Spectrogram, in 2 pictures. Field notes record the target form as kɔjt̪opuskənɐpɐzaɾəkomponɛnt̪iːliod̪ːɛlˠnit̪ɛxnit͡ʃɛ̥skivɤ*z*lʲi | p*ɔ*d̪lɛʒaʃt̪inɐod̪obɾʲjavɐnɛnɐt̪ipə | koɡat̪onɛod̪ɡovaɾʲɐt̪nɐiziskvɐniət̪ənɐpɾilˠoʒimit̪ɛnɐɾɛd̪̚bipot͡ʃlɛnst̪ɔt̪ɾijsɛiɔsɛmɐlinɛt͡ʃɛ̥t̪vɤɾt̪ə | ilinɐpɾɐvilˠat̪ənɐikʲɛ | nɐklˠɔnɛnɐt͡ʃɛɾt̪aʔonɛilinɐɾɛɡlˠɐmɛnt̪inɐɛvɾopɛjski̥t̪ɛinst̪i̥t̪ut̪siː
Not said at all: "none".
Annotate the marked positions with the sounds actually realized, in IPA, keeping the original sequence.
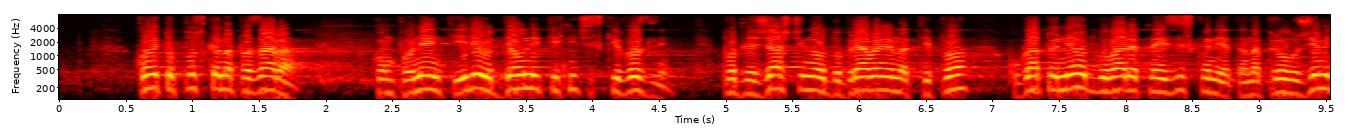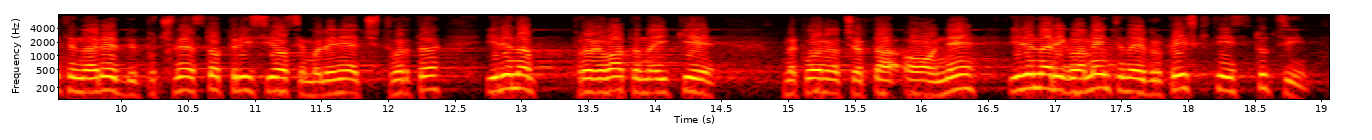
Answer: z, o

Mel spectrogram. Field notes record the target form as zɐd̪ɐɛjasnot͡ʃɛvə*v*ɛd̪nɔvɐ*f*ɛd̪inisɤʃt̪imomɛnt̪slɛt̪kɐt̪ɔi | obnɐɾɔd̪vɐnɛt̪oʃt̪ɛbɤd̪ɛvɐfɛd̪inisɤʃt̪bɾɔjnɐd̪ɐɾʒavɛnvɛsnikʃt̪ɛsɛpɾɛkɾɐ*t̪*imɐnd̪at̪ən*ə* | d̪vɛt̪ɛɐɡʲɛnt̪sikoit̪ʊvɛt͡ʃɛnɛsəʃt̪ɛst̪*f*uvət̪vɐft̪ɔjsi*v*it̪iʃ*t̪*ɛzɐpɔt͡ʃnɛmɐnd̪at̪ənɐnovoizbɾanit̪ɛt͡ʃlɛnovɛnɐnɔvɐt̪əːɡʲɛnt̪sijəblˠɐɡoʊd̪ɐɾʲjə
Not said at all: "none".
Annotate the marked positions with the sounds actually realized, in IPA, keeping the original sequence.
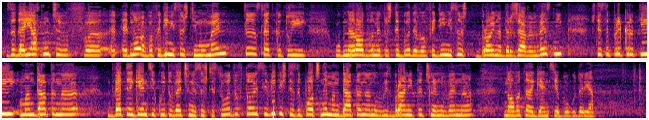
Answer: f, f, t̪, ɐ, v, v, t̪

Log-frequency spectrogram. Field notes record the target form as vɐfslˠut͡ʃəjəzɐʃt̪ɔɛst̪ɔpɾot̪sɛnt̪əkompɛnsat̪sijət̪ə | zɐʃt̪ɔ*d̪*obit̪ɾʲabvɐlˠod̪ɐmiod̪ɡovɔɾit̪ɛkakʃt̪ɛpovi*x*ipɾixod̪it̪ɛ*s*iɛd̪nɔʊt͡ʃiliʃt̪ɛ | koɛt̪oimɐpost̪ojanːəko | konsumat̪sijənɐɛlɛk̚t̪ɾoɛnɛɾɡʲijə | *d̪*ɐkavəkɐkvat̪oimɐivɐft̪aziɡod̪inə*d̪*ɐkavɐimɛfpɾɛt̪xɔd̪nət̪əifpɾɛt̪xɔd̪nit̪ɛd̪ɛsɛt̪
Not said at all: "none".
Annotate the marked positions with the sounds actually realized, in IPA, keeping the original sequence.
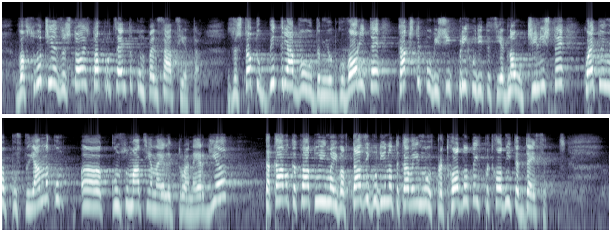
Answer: t̪, ʃ, s, t̪, t̪

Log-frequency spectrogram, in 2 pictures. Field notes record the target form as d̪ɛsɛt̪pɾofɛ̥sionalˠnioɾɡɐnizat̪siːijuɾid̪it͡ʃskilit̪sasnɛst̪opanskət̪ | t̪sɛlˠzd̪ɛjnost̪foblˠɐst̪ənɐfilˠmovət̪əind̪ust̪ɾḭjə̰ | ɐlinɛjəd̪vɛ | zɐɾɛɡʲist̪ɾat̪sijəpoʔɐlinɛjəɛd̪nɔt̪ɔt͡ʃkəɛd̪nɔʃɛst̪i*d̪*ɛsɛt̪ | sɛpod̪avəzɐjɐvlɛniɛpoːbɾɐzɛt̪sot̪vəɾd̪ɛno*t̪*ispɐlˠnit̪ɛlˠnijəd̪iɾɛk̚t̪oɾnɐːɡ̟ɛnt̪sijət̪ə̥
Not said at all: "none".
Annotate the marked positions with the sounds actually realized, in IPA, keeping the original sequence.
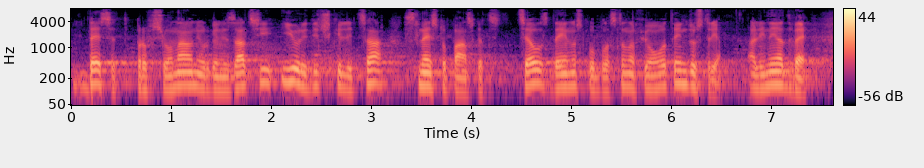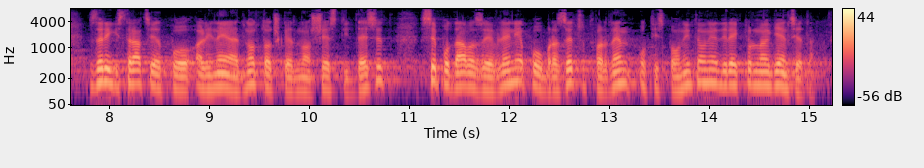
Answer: d̪, t̪

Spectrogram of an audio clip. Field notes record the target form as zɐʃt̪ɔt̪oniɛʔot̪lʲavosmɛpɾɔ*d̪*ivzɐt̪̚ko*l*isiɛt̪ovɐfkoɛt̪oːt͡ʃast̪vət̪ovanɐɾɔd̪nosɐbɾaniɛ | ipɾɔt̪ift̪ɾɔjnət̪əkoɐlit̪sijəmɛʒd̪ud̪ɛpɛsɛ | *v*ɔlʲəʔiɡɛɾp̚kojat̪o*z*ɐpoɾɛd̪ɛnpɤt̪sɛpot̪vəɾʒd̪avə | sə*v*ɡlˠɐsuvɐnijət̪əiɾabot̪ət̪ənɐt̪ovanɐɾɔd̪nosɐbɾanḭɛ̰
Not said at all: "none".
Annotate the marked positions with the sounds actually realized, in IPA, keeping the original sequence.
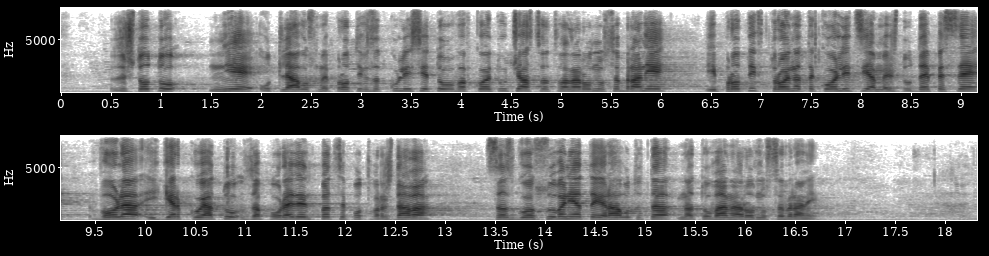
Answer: t̪, l, v, z, z

